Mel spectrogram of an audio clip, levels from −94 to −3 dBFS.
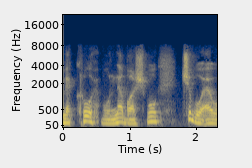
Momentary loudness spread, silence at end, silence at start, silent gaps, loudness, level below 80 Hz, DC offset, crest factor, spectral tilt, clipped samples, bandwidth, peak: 5 LU; 0 s; 0 s; none; -21 LUFS; -46 dBFS; under 0.1%; 12 dB; -6.5 dB/octave; under 0.1%; 8 kHz; -8 dBFS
